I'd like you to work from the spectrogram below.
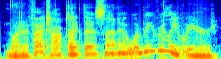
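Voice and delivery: jumps way up into a strange high voice; weird put-on voice. Shown as a demonstration. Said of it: "I just keep talking like that".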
